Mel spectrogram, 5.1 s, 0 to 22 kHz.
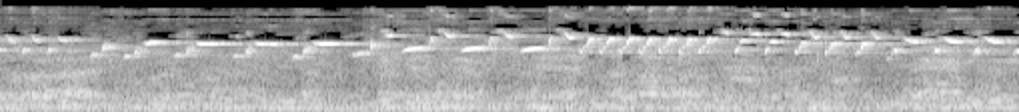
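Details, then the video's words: European goldfinch singing in mistou style on a Sunday morning at a café in Ksar El Kebir, Morocco, 16 February 2020: rapid high twittering, trilled runs and rising notes, with steady background chatter of people. "تغريد الميستو من جمعية لكوس للحسون الدهبي"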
